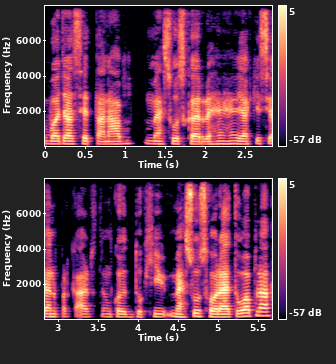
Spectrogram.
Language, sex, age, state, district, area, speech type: Hindi, male, 18-30, Bihar, Darbhanga, rural, spontaneous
